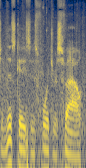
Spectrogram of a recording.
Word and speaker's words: Fao: this case is Fortress Fao, which Fao is just another pronunciation for fall from the Al-Fal Peninsula, which is, I'm sure, where the developers got it.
